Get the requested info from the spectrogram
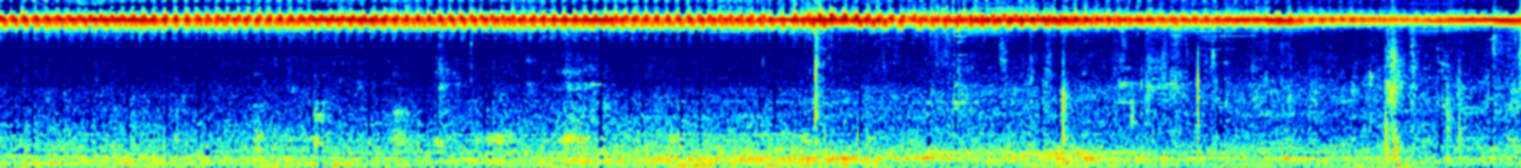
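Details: A chorus of male crickets chirping from dusk until dawn: continuous high, rapid pulsed trilling that fades slightly near the end, with occasional faint clicks and a low hum of ambient noise.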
